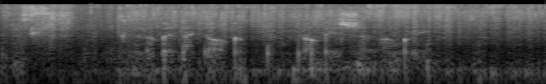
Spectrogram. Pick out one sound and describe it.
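A man chews food wetly close to a microphone.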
